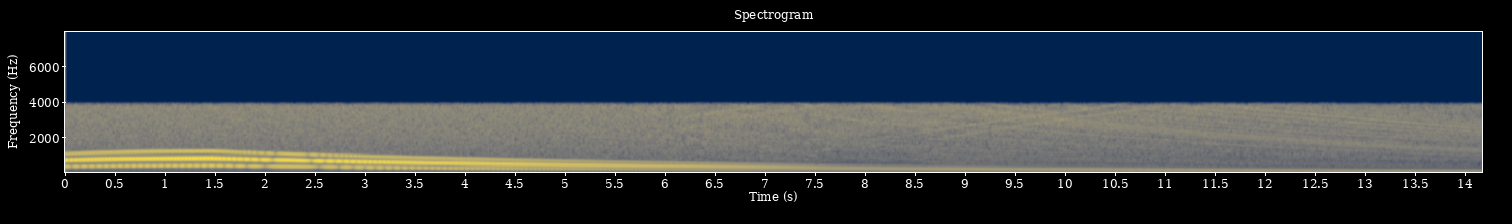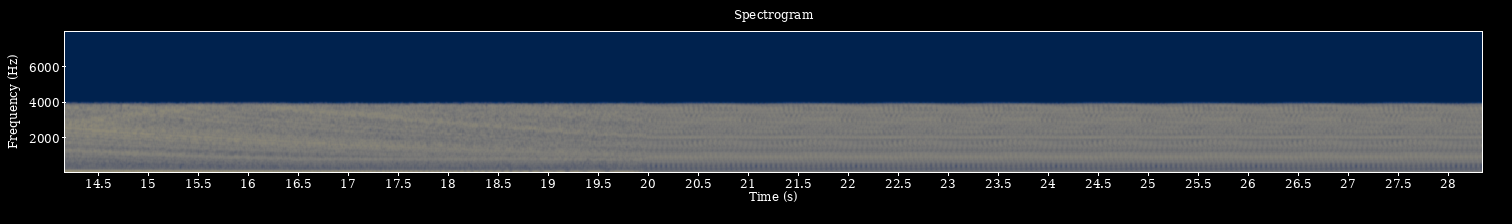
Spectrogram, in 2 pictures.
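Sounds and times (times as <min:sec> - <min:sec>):
warning signal: 0:00.0 - 0:09.9.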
